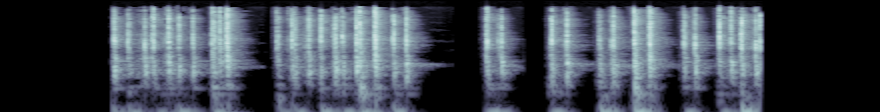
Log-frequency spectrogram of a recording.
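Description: Computer keyboard typing sound effect: quick runs of key clicks with a few short pauses, as text is typed out on screen.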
